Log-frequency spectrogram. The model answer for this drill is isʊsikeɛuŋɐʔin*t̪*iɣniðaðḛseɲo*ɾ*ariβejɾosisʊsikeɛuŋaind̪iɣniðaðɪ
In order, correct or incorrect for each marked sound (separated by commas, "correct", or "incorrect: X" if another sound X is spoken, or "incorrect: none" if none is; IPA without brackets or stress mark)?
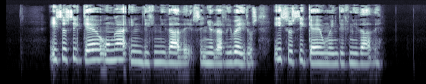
incorrect: d̪, correct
